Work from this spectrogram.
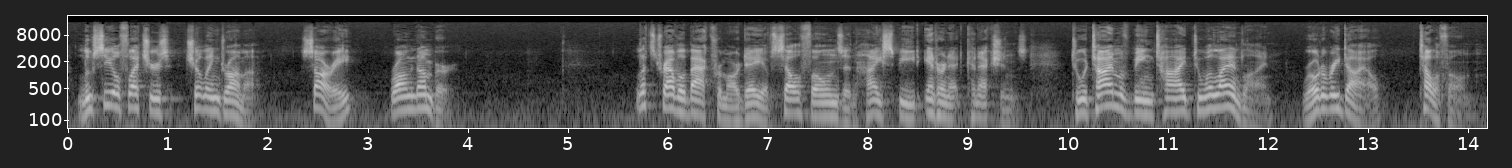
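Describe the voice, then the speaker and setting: Guy introducing a radio play, theatrical and deliberate, really animated pitch, mid-range voice. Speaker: announcer. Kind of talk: scripted radio drama introduction.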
